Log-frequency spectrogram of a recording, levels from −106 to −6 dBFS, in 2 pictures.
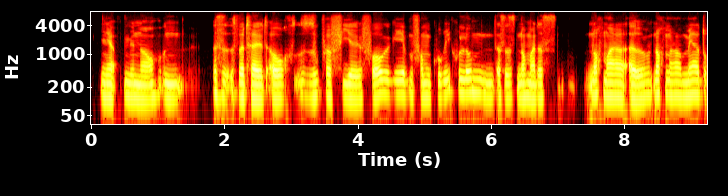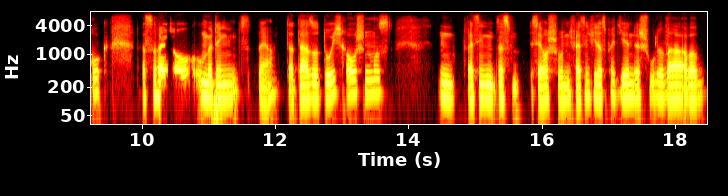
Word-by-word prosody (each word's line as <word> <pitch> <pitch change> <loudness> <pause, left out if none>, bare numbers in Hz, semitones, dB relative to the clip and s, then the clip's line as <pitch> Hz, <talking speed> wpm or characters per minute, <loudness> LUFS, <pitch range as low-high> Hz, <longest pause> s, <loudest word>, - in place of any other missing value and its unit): Ja, 120 -1 +2
genau 120 -2 0
und 120 -1 -2 0.4
es 145 -3 -1
es 130 - -5
wird 125 -1 +3
halt 115 -2 +6
auch 120 0 +4
super 125 0 -3
viel 115 -1 -1
vorgegeben 135 -1 +1
vom 125 -1 -3
Curriculum. 145 0 -1
Das 120 - -3
ist 120 0 -4
noch 120 - +2
mal 120 -2 +2
das 120 +1 -4 0.4
noch 135 +2 0
mal 125 -2 +4
also 120 +3 +3
noch 140 +1 +1
mal 130 -2 -1
mehr 135 +2 +2
Druck, 145 +2 -4 0.5
dass - - -5
du 125 - -1
halt 120 -1 +5
auch 115 +1 +1
unbedingt, 120 -2 -1
na - - -2
ja, 145 - -5
da - - -1
da 110 0 +4
so 120 0 0
durchrauschen 140 +3 0
musst. 145 +1 -5 0.7
Hm, 120 -3 -1 0.2
weiß 110 +2 0
i 115 -1 0
das 115 -1 -1 0.3
ist - - -11
ja - - +4
auch 110 - +2
schon 110 -1 -4
ich - - -12
weiß 105 - 0
nicht, 130 0 -5
wie 125 - -1
das 115 0 0
bei 135 - -7
dir 125 -2 0
in 125 +1 0
der - - 0
Schule 125 -1 -4
war, 115 0 +5
aber 110 -1 +2
125 Hz, 185 wpm, -24 LUFS, 115-135 Hz, 0.7 s, halt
